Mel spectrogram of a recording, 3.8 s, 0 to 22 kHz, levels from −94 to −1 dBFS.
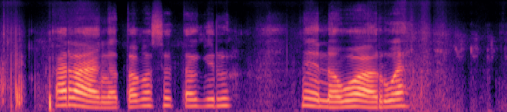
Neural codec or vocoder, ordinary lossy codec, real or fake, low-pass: codec, 44.1 kHz, 7.8 kbps, DAC; none; fake; none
